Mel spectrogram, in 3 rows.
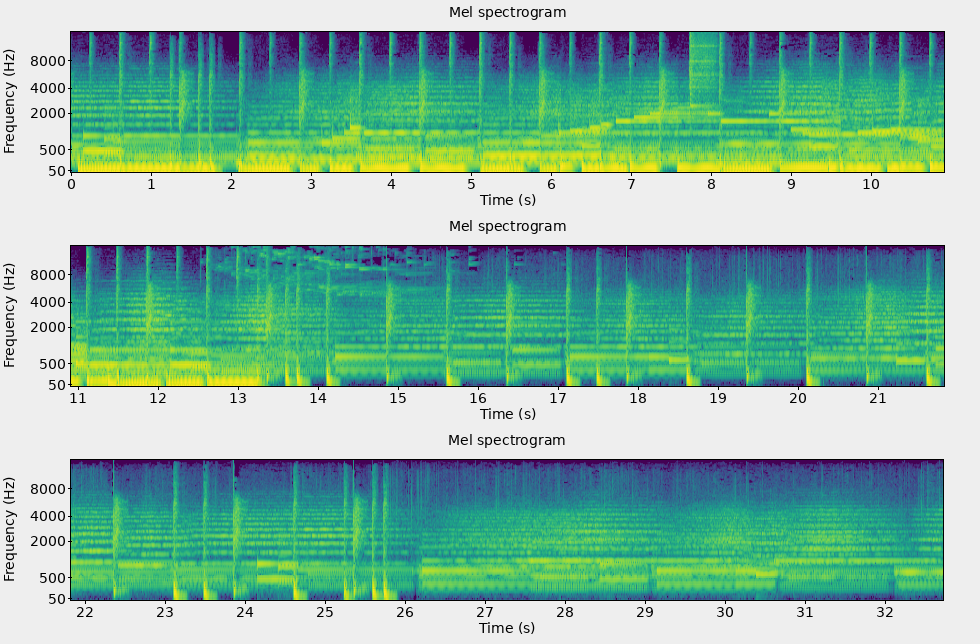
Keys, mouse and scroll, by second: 0.6 r, 1.1 click, 1.7 click, 2.9 KP_3, 4.0 r, 4.6 click, 5.3 KP_1, 6.5 r, 7.6 click, 8.7 click, 12.0 middle click, 12.4 click, 13.2 a, 13.4 click, 13.7 a, 15.4 Tab, 15.9 a, 20.2 r, 21.9 KP_3, 22.7 r, 23.7 click, 24.6 click, 26.2 KP_1, 28.9 click, 32.5 Tab.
